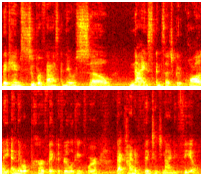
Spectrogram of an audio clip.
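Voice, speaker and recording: Audible echo fills the room. A woman talks at a moderate pace within it. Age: 20s. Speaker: beauty and fashion content creator. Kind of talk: tutorial. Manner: animated.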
